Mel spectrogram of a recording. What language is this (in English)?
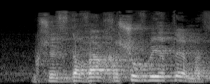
Hebrew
